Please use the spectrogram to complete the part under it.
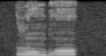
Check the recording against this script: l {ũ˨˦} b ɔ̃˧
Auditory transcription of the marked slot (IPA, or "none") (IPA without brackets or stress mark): ũ˦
